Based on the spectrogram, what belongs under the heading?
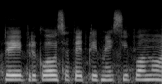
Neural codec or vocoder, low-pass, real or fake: codec, 44.1 kHz, 2.6 kbps, SNAC; 14.4 kHz; fake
